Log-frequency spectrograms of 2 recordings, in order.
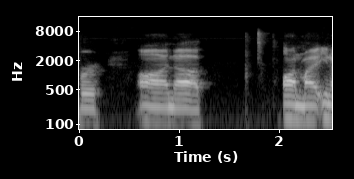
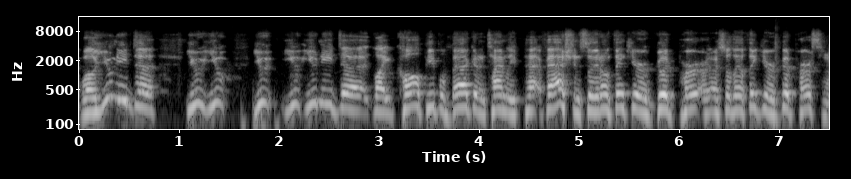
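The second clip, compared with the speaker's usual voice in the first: much higher, stammering sanctimonious caller; mock whiny lecture; 7 semitones higher, 3 dB louder than usual. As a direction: mimic the caller scolding you, higher. Mocking the caller's parting lecture.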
